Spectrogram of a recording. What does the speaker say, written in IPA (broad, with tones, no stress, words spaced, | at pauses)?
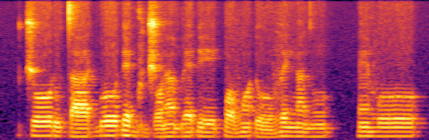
t͡ʃoː˧ɾu˨taː˨ ɡ͡boː˦ ɗɛ˦ɡu˨ d͡ʒɔ˨ɾã˧bɛ˧ ɗeː˧k͡pɔ˦˨vɔ̃˦ ɗoː˨ vɛ˦ŋã˦dũ˧ | ɛ̃˧voː˧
